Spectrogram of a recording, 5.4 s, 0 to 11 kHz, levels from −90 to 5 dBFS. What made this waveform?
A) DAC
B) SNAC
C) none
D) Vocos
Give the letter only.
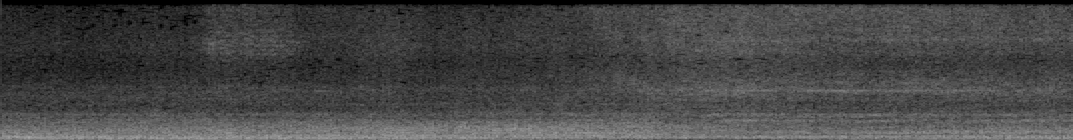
C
